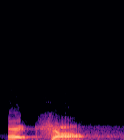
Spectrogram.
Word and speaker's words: Exarp: Exarp, for air. Pronounced X-R-P-A. X-R-P-A. X-R-P-A.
